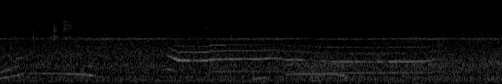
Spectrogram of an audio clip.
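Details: Domestic cats quarrelling over food give a few drawn-out, level meows, one with a small rise at its start, against a noisy background with a steady high whine and faint clatter.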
